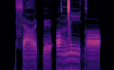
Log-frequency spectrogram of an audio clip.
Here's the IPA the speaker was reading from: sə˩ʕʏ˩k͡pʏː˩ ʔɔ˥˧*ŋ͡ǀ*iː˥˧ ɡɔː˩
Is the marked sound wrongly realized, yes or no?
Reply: no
